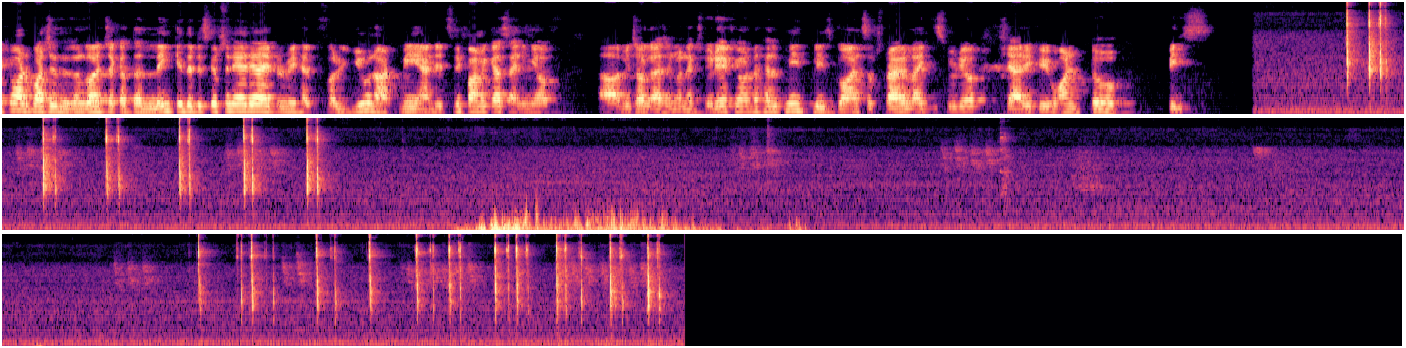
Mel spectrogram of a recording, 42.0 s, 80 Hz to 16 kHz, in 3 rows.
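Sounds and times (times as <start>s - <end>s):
mechanical keyboard clicks: 13.4s - 17.4s, 29.9s - 34.8s.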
